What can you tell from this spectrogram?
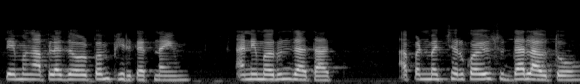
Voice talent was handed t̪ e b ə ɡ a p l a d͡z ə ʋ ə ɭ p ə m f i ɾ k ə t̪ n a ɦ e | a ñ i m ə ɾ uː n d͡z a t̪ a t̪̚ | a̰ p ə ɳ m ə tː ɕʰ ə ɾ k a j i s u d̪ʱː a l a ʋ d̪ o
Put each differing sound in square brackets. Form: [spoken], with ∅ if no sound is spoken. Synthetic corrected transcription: t̪ e [m] ə ɡ a p l a d͡z ə ʋ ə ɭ p ə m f i ɾ k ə t̪ n a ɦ [i] | a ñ i m ə ɾ uː n d͡z a t̪ a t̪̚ | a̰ p ə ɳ m ə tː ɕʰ ə ɾ k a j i s u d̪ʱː a l a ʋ [t̪] o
